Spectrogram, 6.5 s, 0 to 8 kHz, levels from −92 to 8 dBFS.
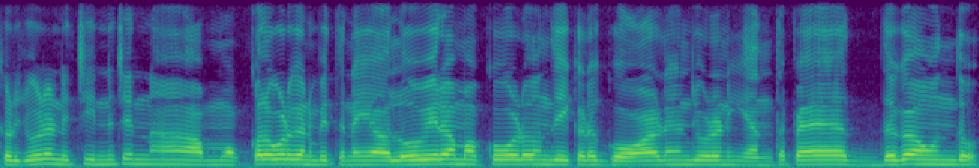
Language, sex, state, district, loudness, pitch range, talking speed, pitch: Telugu, female, Andhra Pradesh, Sri Satya Sai, -14 LUFS, 200-215 Hz, 155 wpm, 205 Hz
